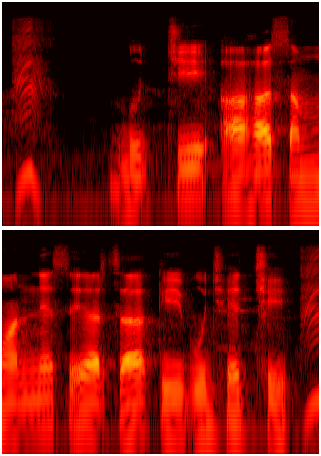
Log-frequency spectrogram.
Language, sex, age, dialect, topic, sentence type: Maithili, male, 18-24, Bajjika, banking, statement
